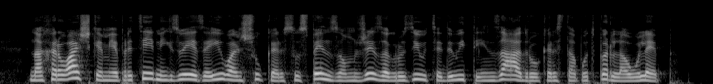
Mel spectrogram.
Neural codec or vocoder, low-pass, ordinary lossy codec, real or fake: vocoder, 22.05 kHz, 80 mel bands, Vocos; none; none; fake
